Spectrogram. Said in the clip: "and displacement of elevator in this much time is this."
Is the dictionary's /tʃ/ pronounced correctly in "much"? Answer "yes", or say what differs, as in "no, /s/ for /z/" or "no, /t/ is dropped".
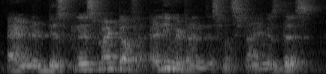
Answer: no, /s/ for /tʃ/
